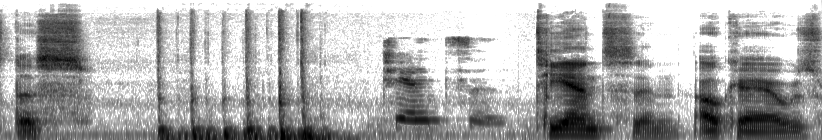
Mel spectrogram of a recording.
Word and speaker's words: Tientsin: Hold on, let me Google how to pronounce this. Tientsin.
